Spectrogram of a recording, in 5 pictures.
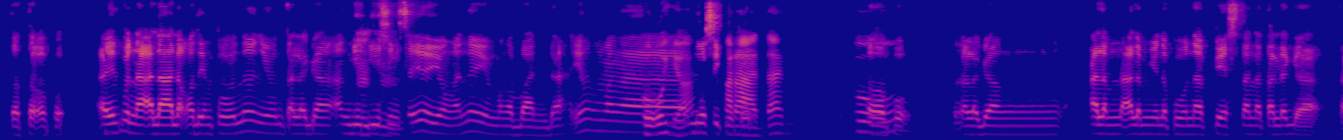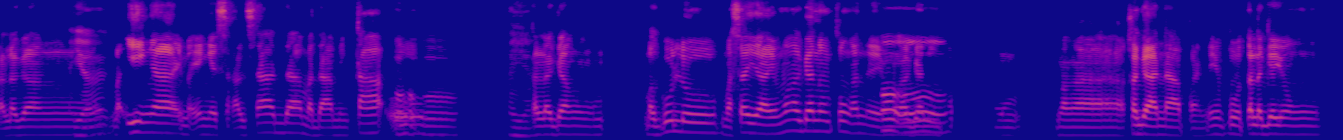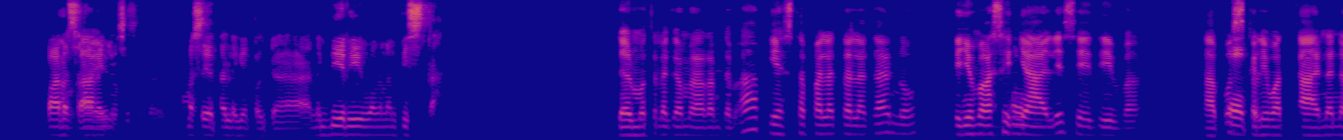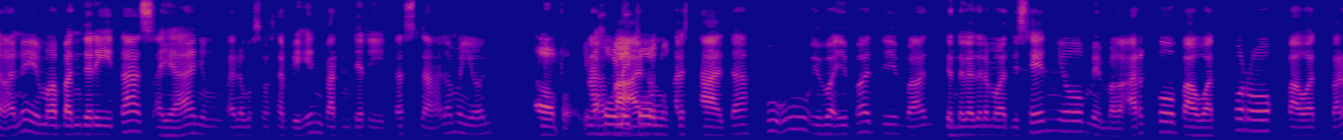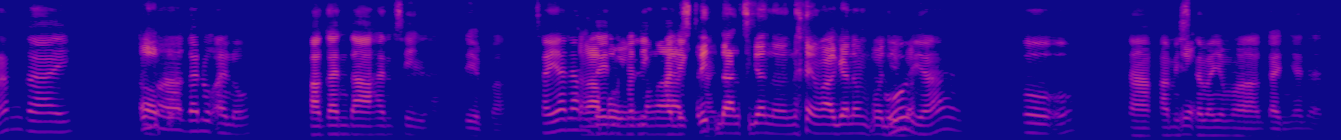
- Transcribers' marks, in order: "parada" said as "paradan"; other background noise; chuckle; other animal sound; scoff
- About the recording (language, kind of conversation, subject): Filipino, unstructured, Ano ang pinakapaborito mong bahagi ng kultura ng Pilipinas?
